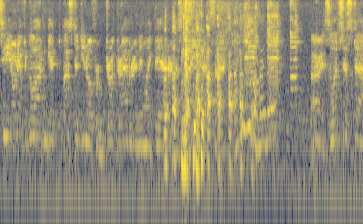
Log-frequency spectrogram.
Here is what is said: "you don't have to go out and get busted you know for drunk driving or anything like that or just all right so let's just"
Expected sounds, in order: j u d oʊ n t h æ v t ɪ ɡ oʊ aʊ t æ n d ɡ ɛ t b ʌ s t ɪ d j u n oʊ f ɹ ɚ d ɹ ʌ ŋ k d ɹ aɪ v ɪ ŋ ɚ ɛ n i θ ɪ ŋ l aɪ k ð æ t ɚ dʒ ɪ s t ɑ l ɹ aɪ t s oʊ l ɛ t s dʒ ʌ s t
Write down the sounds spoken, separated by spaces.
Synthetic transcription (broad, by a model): j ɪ d oʊ n t h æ f t ɪ ɡ oʊ aʊ t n ɡ ɛ t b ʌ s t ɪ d j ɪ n oʊ f ɹ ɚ d ɹ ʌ k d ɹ aɪ v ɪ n ɚ ɛ n i θ ɪ ŋ l aɪ k ð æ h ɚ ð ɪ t t ɑ l ɹ aɪ t s oʊ l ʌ t s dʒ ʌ s t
